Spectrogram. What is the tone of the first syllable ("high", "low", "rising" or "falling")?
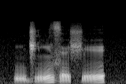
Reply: rising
